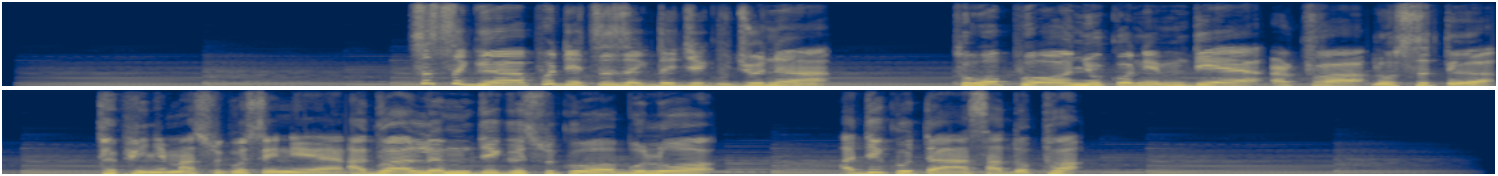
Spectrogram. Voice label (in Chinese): 凉山彝语; 地中海特庇; nuosu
